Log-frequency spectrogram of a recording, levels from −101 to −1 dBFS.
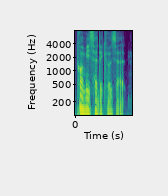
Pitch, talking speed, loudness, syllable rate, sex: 105 Hz, 260 wpm, -20 LUFS, 7.1 syllables/s, male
